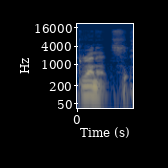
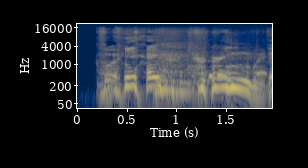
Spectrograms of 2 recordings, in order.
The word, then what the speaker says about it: Greenwich: Cool, it's pronounced Greenwich. – Oh, whatever. – Greenwich. – The Greenwich Meridian.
